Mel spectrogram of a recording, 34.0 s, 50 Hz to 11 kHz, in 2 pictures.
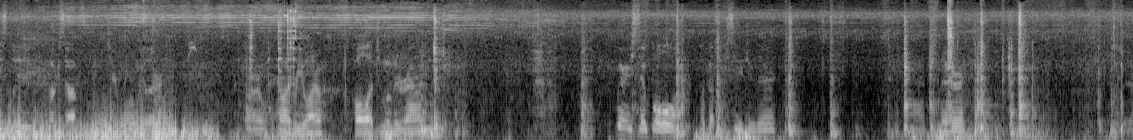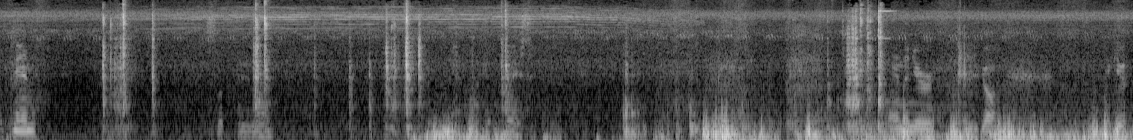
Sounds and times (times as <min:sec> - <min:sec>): Outside, urban or manmade: 0:00.0 - 0:34.0
Speech: 0:09.3 - 0:11.7, 0:16.9 - 0:17.6, 0:30.4 - 0:31.0.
